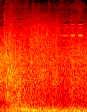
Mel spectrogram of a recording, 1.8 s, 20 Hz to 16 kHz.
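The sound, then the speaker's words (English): A heavy, rumbling explosion of a direct hit on deck 9 of a starship, with a deep booming low end and a crackling wash of noise, sustained and loud for nearly two seconds with no voices. “Direct hit, deck 9.”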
